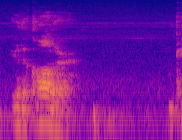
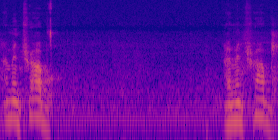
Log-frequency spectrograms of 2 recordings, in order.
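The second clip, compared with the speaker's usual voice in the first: quiet plea; 3 semitones higher, 11 dB quieter than usual. Acted. Hushed plea.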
